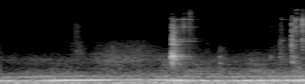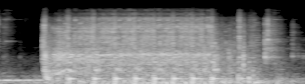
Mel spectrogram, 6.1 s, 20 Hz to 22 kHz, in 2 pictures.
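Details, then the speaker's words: Craftsman LT1000 mower, single-cylinder Briggs & Stratton 17.5 Intek, coil kill wire unplugged to isolate the coil from wiring and safety switches: starter spins a steady two to three turns a second but never fires; no spark, confirming a bad ignition coil. "there she is just a bad bad little coil"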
